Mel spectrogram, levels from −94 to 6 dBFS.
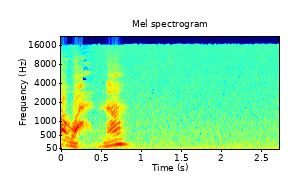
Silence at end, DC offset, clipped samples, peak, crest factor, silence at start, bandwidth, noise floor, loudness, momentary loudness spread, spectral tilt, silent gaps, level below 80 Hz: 0 s; under 0.1%; 0.7%; 0 dBFS; 12 dB; 0 s; 17.5 kHz; -27 dBFS; -9 LUFS; 18 LU; -4.5 dB/octave; none; -36 dBFS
